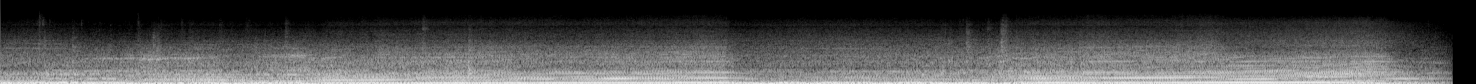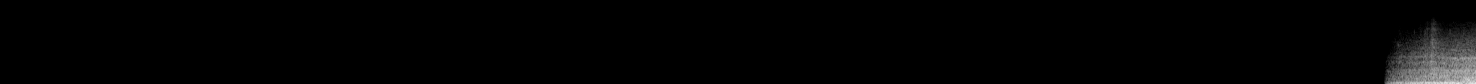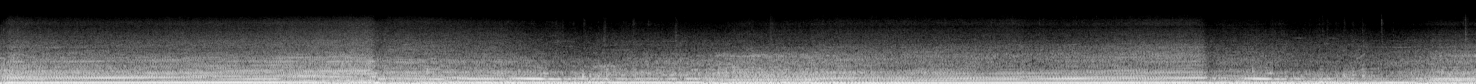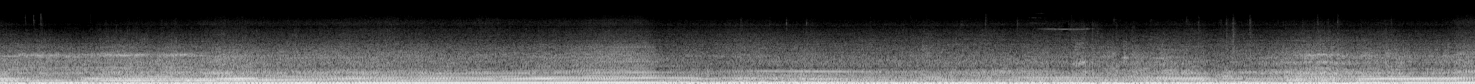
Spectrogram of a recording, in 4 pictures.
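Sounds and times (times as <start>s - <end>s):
car engine rumble from inside cabin: 0.0s - 13.4s, 28.7s - 59.0s.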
